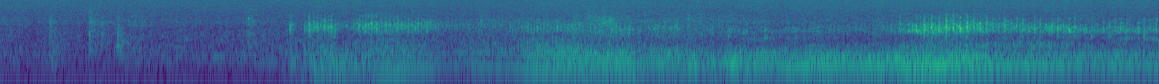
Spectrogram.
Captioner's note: boat engine rumbling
